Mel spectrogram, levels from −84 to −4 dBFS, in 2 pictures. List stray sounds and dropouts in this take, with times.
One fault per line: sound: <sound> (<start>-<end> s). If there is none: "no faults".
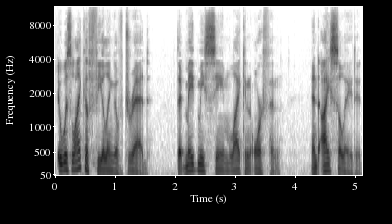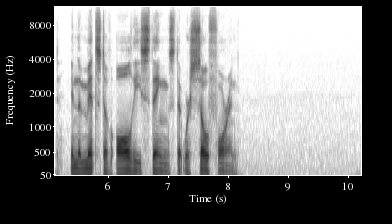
no faults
